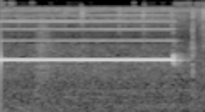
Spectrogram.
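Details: Microwave after repair: single steady high beep holds nearly two seconds then cuts off cleanly; the heating cycle has finished, water is hot, oven working normally.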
